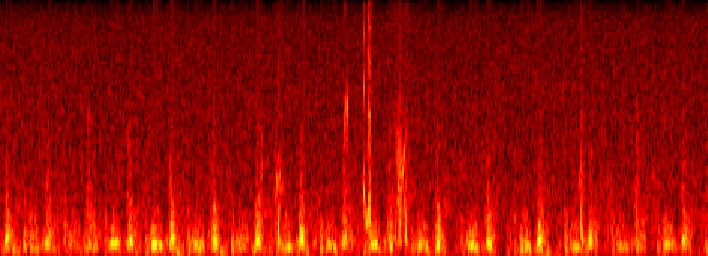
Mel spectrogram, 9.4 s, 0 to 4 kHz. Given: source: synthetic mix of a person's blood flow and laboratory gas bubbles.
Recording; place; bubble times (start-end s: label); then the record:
Doppler ultrasound of blood flow; precordium
3.45-3.52 s: bubbles
3.66-3.77 s: bubbles
4.56-4.67 s: bubbles
4.81-5.00 s: bubbles
5.23-5.46 s: bubbles
7.73-7.82 s: bubbles
From the record:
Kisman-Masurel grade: 122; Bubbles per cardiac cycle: 1 to 2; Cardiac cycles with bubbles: 10 to 50%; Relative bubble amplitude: moderate (0.250 to 0.450); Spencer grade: 2 (many but less than half of the cardiac periods contain bubble signals, singularly or in groups); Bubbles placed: anywhere in the cardiac cycle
